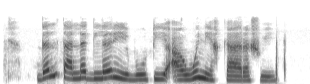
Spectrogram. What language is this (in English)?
Pashto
